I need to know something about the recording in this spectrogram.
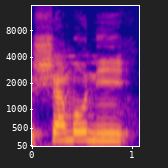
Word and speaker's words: Chamonix: en 2029 moi ce Chamonix est-ce qu'on prononce le X non on ne le prononce pas c'est juste et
